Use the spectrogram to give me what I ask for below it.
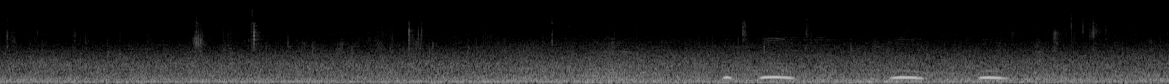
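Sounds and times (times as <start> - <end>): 
faint background noise: 0.0 - 11.6
great horned owl hooting at dusk: 7.2 - 8.0, 8.9 - 10.1.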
